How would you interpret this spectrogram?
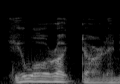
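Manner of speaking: low, soft crooning darling; a hammed-up lady-killer, low and hushed; seductive charmer. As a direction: coax her like a beach Romeo. Husky chap woos her.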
